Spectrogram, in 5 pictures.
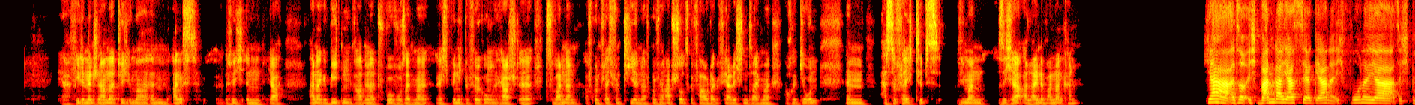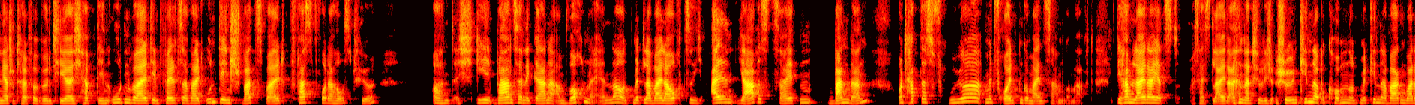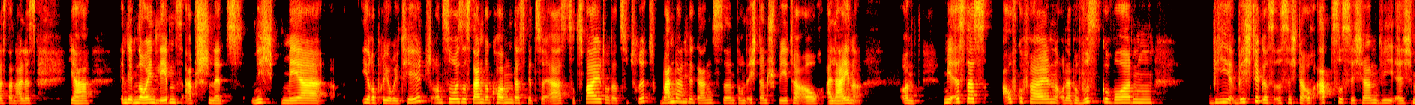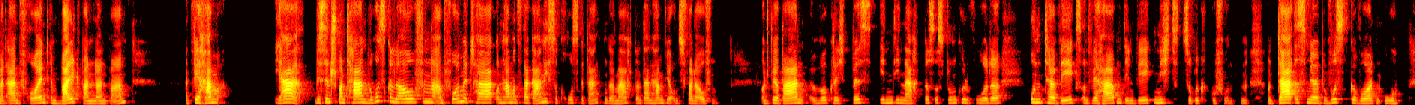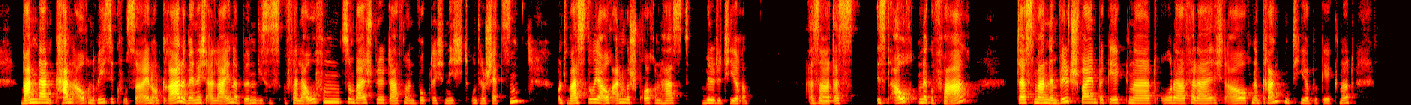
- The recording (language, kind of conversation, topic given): German, podcast, Welche Tipps hast du für sicheres Alleinwandern?
- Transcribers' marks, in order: none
